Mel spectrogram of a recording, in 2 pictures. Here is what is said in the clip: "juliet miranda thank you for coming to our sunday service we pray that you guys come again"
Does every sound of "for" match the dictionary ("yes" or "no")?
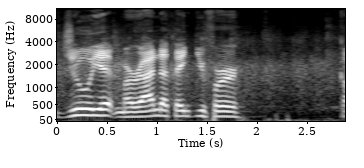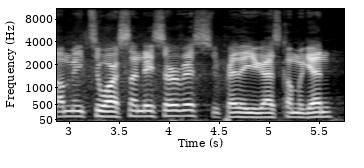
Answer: yes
